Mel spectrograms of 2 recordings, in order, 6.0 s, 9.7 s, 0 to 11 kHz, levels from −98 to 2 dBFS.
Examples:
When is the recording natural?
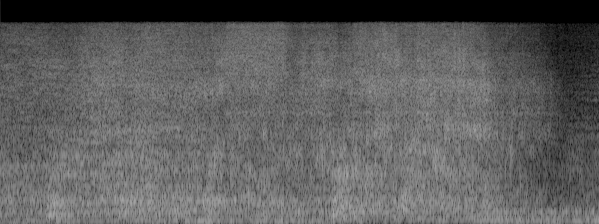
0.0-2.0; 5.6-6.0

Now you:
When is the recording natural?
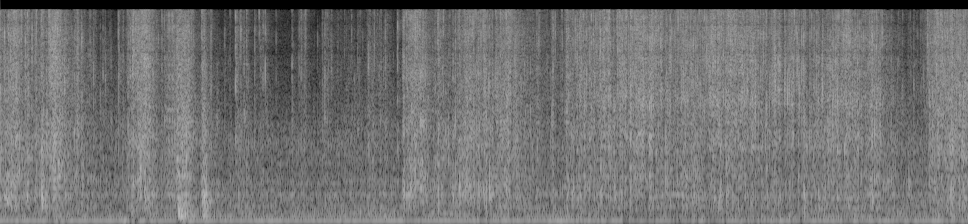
0.0-9.7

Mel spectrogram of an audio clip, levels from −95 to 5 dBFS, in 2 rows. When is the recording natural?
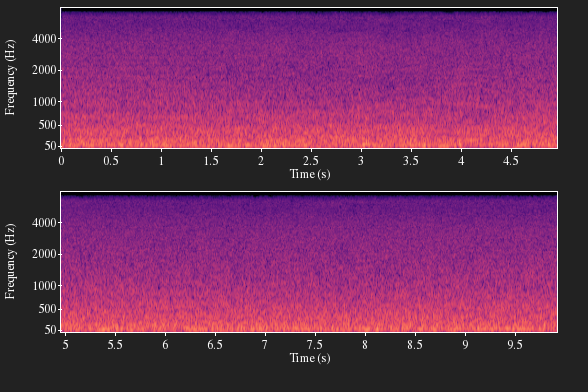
0.0-2.7; 4.4-9.9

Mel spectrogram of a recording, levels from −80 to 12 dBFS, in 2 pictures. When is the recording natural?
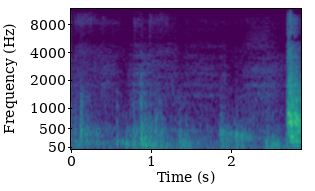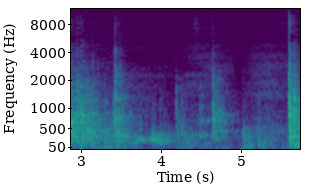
0.0-2.0; 3.5-3.9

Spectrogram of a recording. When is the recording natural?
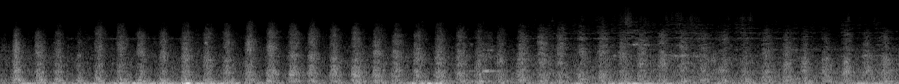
0.0-0.8; 1.4-5.0; 7.2-9.0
